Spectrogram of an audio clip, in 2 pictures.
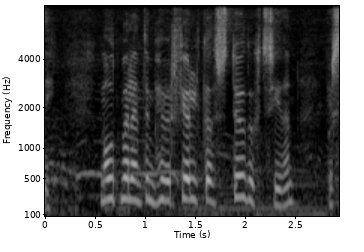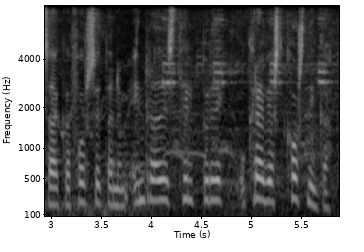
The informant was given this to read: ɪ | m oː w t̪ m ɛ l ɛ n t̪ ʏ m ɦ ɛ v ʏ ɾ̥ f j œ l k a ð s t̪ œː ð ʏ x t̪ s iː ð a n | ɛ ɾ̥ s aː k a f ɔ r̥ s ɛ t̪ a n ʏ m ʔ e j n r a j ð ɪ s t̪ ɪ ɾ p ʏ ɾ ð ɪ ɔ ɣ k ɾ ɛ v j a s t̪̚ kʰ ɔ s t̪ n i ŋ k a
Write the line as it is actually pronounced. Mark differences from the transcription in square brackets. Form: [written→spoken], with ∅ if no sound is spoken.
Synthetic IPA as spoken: ɪ | m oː w t̪ m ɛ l ɛ n t̪ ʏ m ɦ ɛ v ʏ ɾ̥ f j œ l k a ð s t̪ œː ð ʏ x t̪ s iː ð a n | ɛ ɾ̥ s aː k a f ɔ r̥ s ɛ t̪ a n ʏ m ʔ e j n r a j ð ɪ s [t̪→t̪ʰ] ɪ [ɾ→l] p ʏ ɾ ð ɪ ɔ ɣ [k→kʰ] ɾ ɛ v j a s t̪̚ kʰ ɔ s t̪ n i ŋ k a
